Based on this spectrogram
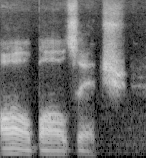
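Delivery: play-acted very low, dead-flat deadpan. Retelling a film scene where the brother answers her: imitating a deadpan line. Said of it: "he just looks at her very deadpan and says".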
